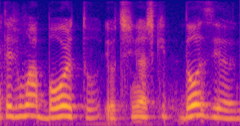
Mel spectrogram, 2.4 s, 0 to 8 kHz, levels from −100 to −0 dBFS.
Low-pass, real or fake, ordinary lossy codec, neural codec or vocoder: none; real; none; none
